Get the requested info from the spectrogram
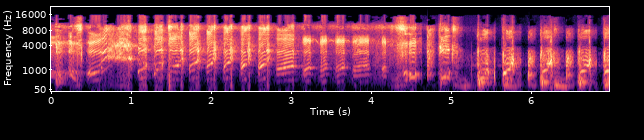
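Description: A baby's high-pitched laughter, dubbed over the clip as a laugh track, in quick repeated peals. About halfway through it gives way to deeper, choppier laughs.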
